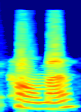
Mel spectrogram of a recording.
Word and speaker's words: Akoma: Akoma, right? How do you pronounce that? Yep, it is the Akoma.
